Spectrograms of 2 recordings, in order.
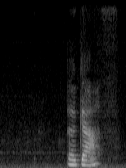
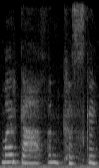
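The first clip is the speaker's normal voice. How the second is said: hushed; 4 semitones higher, 9 dB quieter, slower than usual. Shown as a demonstration. Sleeping cat, hushed.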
